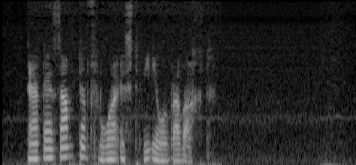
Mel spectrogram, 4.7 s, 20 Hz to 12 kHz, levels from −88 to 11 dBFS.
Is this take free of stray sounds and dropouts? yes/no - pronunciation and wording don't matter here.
yes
